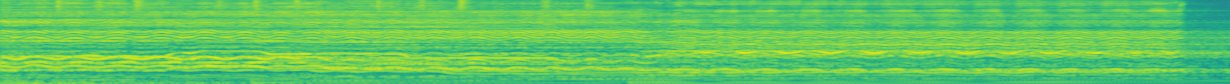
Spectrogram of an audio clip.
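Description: Classical-crossover male vocal trio singing an operatic-style song in harmony with a band: a phrase that steps down in pitch, then a long held note with wide vibrato.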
